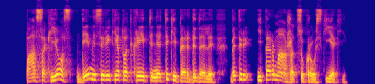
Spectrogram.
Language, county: Lithuanian, Vilnius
